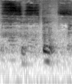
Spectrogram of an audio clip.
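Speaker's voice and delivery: whispered, low and breathy. Shown as a demonstration. Teacher whispers suspense to the class.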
